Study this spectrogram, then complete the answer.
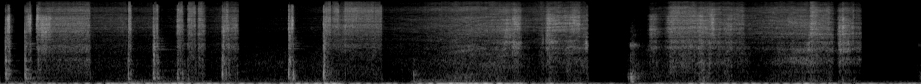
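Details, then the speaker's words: Old Cummins L10 diesel semi truck, stored roughly 23–30 years, just started; loud rushing hiss in repeated bursts with steady escaping air from the bottom of an old air pressure valve, likely built-up junk keeping it from seating. Air brake system leak. "what do you think we got a massive air leak just out of the bottom of that so A lot of times these old air pressure valves junk gets built up right at the"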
